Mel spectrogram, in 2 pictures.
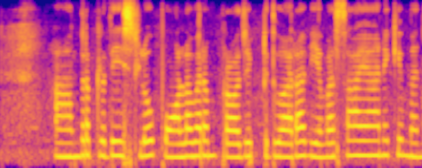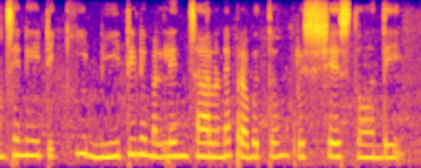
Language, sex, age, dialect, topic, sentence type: Telugu, female, 18-24, Utterandhra, agriculture, statement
